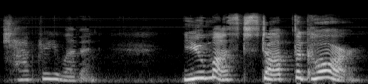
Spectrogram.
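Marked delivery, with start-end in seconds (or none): 1.8-3.6 loud, slow police order; loud, slow shouted command. A narrator's reading. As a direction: bark the order across the road. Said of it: "shouted Officer Tomillo".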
